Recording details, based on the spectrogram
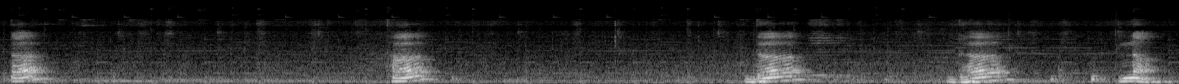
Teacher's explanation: सब में दांत का स्पर्श है, दांत से होता है।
